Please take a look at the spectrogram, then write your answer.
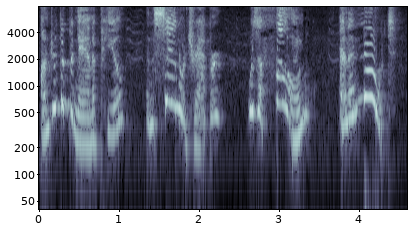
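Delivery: ordinary delivery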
